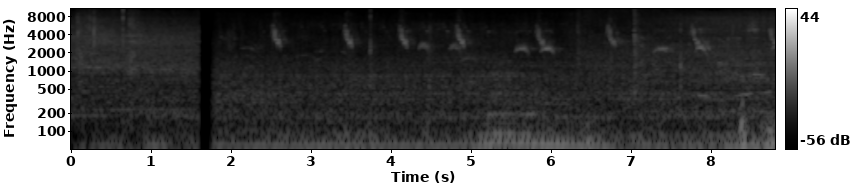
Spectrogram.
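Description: Small birds chirping outdoors, short high calls about twice a second, over a low rumble of wind on the microphone that grows stronger partway through.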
